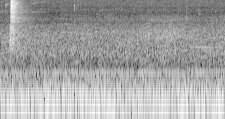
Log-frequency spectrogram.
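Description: A single sharp click from the honor guards' rifle drill, just after the start, over a steady low outdoor rumble.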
